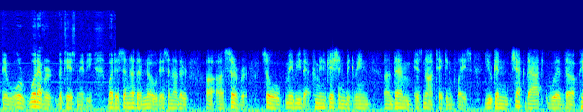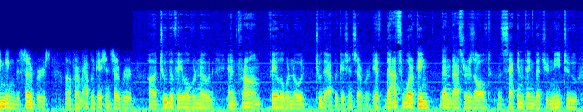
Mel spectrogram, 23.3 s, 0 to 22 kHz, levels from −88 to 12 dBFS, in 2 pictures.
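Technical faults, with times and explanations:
2.32–14.32 s, adaptive stream at a lower bitrate: the treble suddenly disappears above 4.5 kHz and codec artefacts thicken, with no gap at either switch. The player dropped to a much cheaper rendition, consistent with Opus falling from 64 to 12 kbit/s.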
